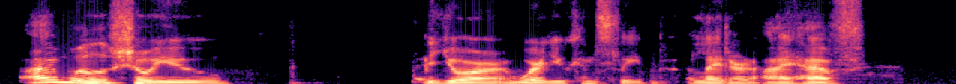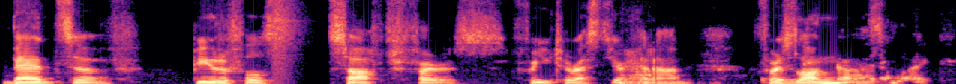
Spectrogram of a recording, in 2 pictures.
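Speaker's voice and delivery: faraway echoing voice. In a story scene, a woman raises an eyebrow and offers beds, distant echoey voice. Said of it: "that same sort of distant, echoey voice".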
